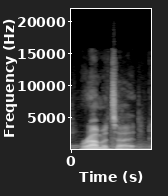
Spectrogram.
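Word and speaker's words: Rama-Tut: So every time, so first it's, is it Ram-Tut? I keep on saying it wrong. Is it Ram-Tut? Ramatut.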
